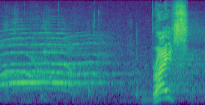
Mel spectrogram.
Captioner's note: members of the audience cheer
